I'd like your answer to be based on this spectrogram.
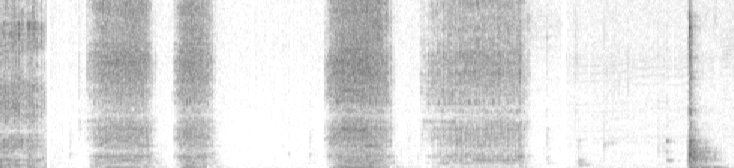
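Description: A sewing machine stitches a blouse seam in short bursts, five loud runs of rapid whirring separated by near-silence, followed by a few faint handling clicks.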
